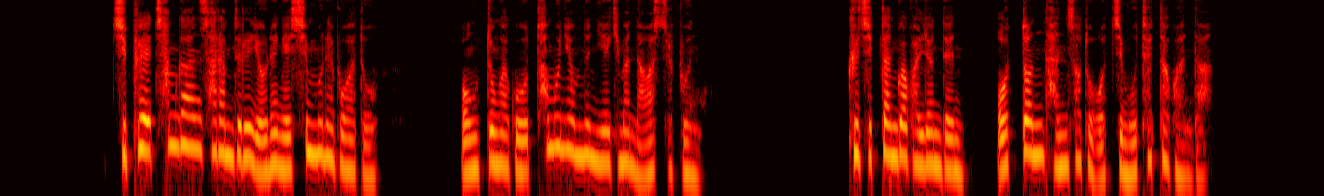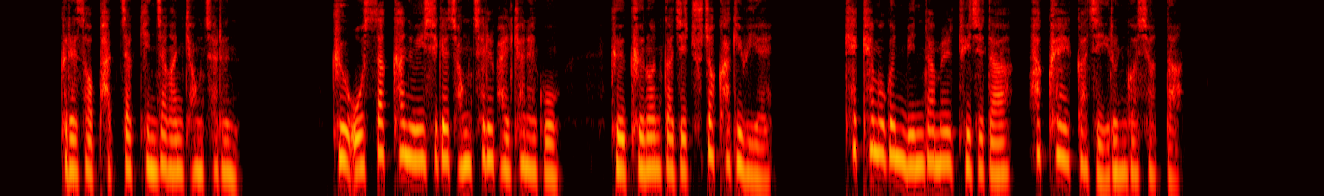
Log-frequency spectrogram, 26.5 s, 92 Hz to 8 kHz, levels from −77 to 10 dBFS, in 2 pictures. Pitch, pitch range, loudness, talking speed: 185 Hz, 165-225 Hz, -29 LUFS, 255 characters per minute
